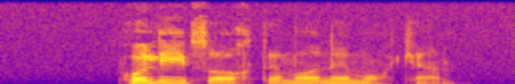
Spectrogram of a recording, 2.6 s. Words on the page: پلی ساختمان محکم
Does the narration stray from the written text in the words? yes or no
no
